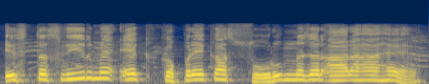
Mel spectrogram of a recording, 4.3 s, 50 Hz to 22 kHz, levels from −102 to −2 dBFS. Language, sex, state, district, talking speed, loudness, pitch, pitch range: Hindi, male, Bihar, West Champaran, 155 wpm, -13 LUFS, 200 Hz, 190-220 Hz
